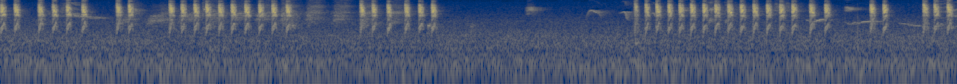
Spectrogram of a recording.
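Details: Fighting Eurasian tree sparrows rattle out long, clear chatters: rapid strings of sharp, high chips, about ten per second. A pause near the middle holds only faint, thin whistles before the rattling resumes.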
